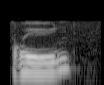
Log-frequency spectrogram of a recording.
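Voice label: "brun", Alsatian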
